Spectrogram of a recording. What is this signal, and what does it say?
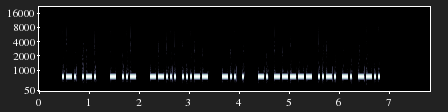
Morse code, heard as a keyed tone, about 31 wpm, 700 Hz. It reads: RR TU 73 DE N0FNZ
